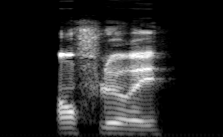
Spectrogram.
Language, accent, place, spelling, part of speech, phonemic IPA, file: French, France, Lyon, enfleurer, verb, /ɑ̃.flœ.ʁe/, LL-Q150 (fra)-enfleurer.wav
- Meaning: to add the scent of flowers to a perfume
